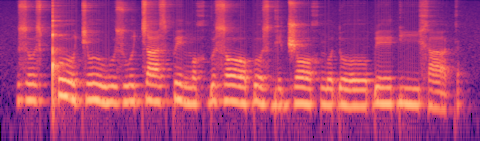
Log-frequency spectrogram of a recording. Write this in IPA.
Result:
z ʊː z ǃʰ oː c ʊː w u z w ʊ c aː z p e ŋ ɔ x ɠ ʊ z ɔː ɓ o z ɡ e d͡ʒ ɔː x ŋ o ɗ oː ɓ eː ɠ iː x aː k

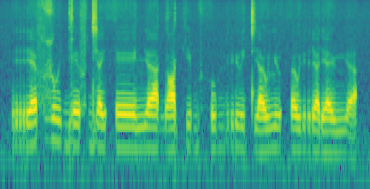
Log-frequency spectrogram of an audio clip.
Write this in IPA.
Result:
rʲ æ f ʐ u i̯ ɡ eː f dʲ ɑ i̯ h eː nʲ aː ɡ ɑ kʲ e b h u b rʲ u i̯ tʲ ɑ u̯ lʲ u h œ u̯ rʲ ɑ ɾʲ æ y̯ mʲ a

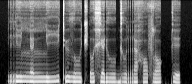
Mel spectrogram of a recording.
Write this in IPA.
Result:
r i lː ɛ lː iː tʼ y ð ʊː t͡ʃʼ ɤ xʲ a ɾʲ ʊː ɡʲ ʊː r a h ɔ f l ɔ kː e

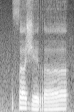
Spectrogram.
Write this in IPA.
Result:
θ ɐ˦ ʒ e˩ r ɐː˨˦

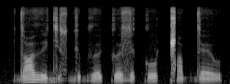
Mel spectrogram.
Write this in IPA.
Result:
d ɑ ð i dʲ o z ɡ e b ð ə ɪ̯ k ə z ɛ k o ǁ ɑ b d ɛ ʊ̯

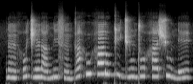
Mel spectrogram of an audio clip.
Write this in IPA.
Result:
ɾ ɛ̃˨ h o˨˦ d͡ʒ ɛ̃˧ ɾ a˨ n i˧ s ɛ̃˨ ɡ a˨˦ h u˦ h a˦ ɾ o˦ ɡ i˦˨ d͡ʒ ũ˧ d o˦ h a˦ ʃ u˦˨ n e˨˦

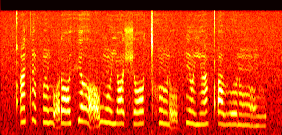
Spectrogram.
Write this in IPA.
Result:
qʼ ə̃ t ə̃ f ə̃ v ɔ̰ ɾ ɔ fʲ ə ʁ ɔ̰ v õ j ɒ ʃ ɔ ǀʰ õ ɾ o̰ pʲ ɔ̃ j ə̃ qʼ ɒ v o ɾ õ v

